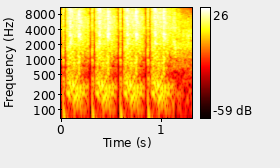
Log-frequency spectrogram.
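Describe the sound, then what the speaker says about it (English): Four loud, rapid booming gunshots from a sound effect, evenly spaced in quick succession, with the last blast trailing off into a short decay. "Gunshots, man."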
